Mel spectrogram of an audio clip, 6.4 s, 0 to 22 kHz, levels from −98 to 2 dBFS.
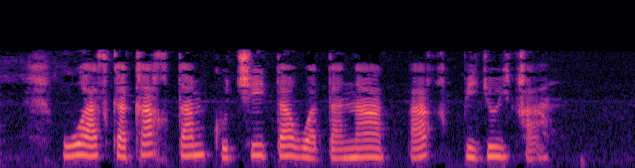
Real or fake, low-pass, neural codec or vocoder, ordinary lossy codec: real; 7.2 kHz; none; AAC, 64 kbps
